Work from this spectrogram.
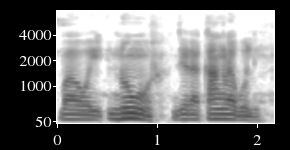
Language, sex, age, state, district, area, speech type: Bengali, male, 45-60, West Bengal, Birbhum, urban, spontaneous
